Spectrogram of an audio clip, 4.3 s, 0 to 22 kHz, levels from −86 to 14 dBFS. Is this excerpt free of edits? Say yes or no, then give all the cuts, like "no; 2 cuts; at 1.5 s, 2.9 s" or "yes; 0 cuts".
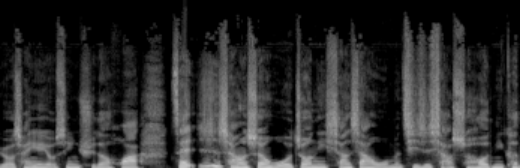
yes; 0 cuts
